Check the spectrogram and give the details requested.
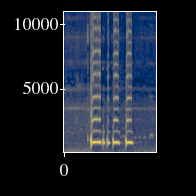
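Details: Zebra dove with a loud, big voice singing one phrase: a clipped opening note, two quick short coos, then two longer level coos at a steady mid pitch, all strongly harmonic, over faint background hum.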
